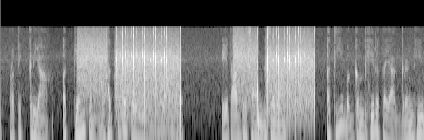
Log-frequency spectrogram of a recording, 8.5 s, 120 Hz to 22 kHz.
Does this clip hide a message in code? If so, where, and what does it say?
Yes: pulse dialling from 1.5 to 6.3 s, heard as a rotary dial, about 9 pulses a second, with speech in Sanskrit. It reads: 0 7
